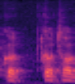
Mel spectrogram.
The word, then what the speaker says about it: Gotouge: Is that how I pronounce that? Yeah. Gotouge, yeah.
